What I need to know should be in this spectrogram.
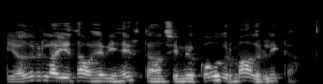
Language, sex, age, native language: Icelandic, male, 60-69, Icelandic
